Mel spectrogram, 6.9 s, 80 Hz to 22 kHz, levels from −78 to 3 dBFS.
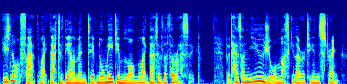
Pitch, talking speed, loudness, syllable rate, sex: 150 Hz, 200 wpm, -16 LUFS, 5.7 syllables/s, male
